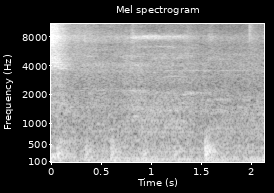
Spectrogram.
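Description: Marker pen writing on a whiteboard, faint, with a thin high squeak about a second in, over a low steady hum.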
